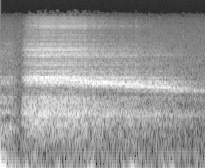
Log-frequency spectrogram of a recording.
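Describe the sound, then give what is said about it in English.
A deep exhale is pushed through the throat during a guided breathing meditation. It comes out as a long, steady, faint rasp that slowly eases off over a few seconds, with no talk over it. “Take a big breath in and feel that breath in your throat. Feel the power of that breath in your throat. And now exhale.”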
